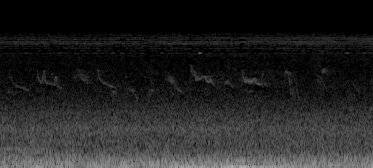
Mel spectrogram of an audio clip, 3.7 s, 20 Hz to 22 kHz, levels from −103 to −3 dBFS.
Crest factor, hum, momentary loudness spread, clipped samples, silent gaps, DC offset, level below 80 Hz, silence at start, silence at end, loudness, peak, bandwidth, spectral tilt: 14 dB; none; 3 LU; under 0.1%; none; under 0.1%; -52 dBFS; 0 s; 0 s; -54 LUFS; -32 dBFS; 10.5 kHz; -6.5 dB/octave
